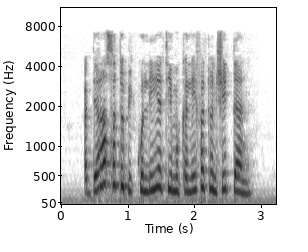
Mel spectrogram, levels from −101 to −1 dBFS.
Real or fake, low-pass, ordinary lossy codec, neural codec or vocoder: fake; 7.2 kHz; AAC, 64 kbps; codec, 16 kHz, 8 kbps, FreqCodec, larger model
